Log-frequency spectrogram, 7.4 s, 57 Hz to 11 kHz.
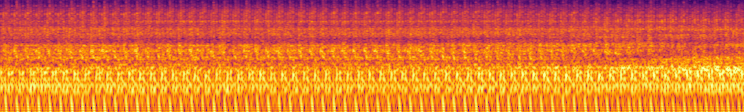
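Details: Kirloskar air-cooled diesel (10 kVA generator / concrete mixer engine) just fully rebuilt and bled of air: steady, even chug at constant speed with no knocks or misses; running smoothly and healthy.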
